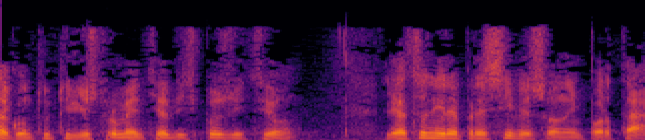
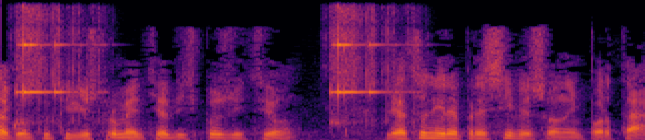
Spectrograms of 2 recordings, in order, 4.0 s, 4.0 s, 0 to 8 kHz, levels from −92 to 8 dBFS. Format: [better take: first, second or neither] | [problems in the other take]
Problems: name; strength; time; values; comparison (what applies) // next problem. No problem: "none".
first | background sound (Coin (dropping) / Glass); as loud as the speech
